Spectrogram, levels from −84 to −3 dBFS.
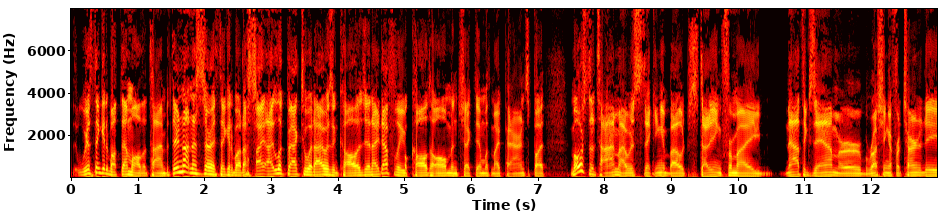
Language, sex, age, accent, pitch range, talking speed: English, male, 40-59, American, 100-130 Hz, 245 wpm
